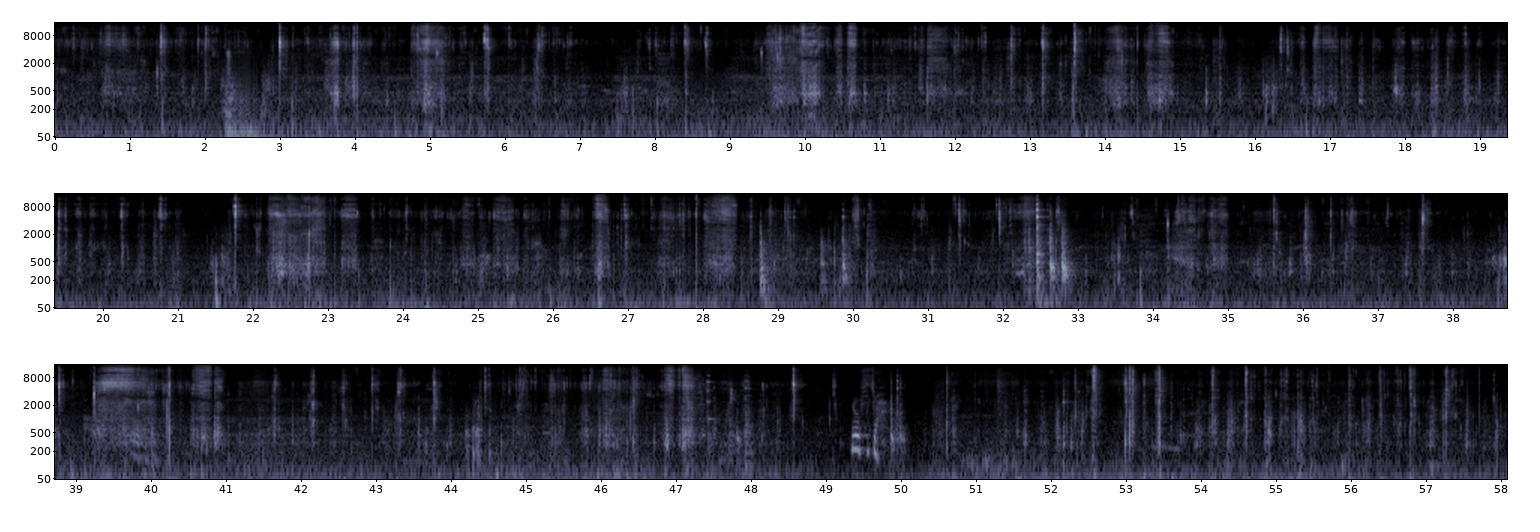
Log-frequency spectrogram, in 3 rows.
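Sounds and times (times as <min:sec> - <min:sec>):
close-up chewing and biting meat: 0:00.0 - 0:49.2, 0:50.4 - 0:58.0.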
